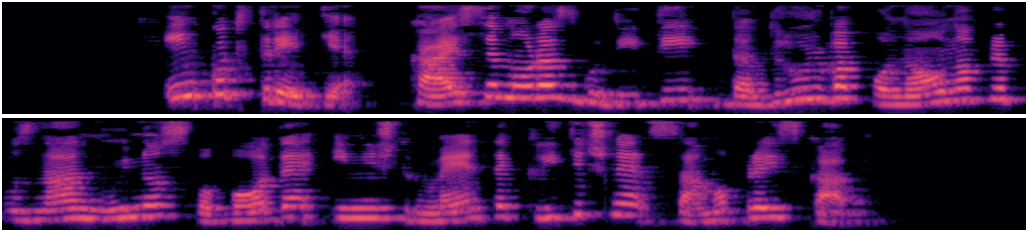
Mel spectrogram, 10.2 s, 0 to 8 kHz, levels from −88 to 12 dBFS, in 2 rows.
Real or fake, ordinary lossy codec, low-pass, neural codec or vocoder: real; MP3, 48 kbps; 7.2 kHz; none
